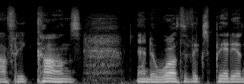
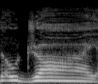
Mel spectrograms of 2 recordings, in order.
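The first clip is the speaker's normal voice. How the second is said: mock joyful cry; 5 semitones higher, 4 dB louder than usual. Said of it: "flipping all over the place with".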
